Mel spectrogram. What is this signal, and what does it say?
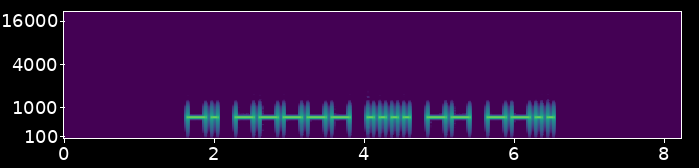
Morse code, heard as a keyed tone, about 18 wpm, 700 Hz. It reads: N0HMZ
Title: Speed Racing - USA 1x3 Call Signs 15wpm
